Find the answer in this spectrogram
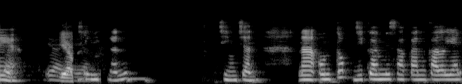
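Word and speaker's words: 清真: Benar ya Kak Yolan ya bacanya ya? Iya. Qingchen.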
